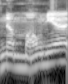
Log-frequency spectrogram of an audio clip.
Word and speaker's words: pneumonia: completely like pneumonia is like a common thing like we should just drop the p off of that thing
